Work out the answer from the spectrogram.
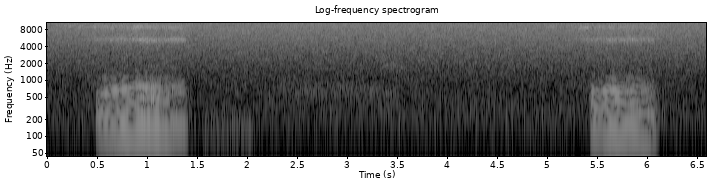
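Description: Two loud, buzzing snores from a sleeping puppy, about five seconds apart, with quiet breathing between them.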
